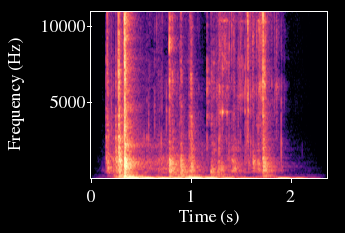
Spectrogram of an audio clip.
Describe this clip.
Sound effects > Objects / House appliances
Key lock
Metallic sound of a key turning in a lock. This is a demo from the full "Apartment Foley Sound Pack Vol. 1", which contains 60 core sounds and over 300 variations. Perfect for any project genre.
lock, mechanism, key, security, metallic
